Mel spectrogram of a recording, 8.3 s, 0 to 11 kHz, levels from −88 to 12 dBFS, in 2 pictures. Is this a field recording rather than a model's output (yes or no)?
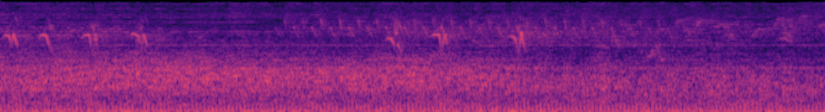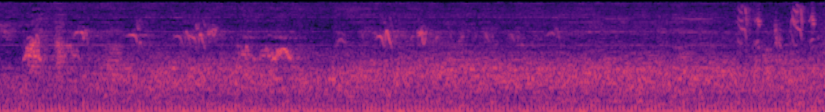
yes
